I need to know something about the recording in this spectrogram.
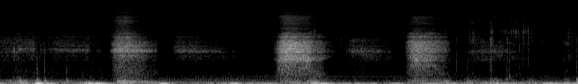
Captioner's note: breathing heavily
